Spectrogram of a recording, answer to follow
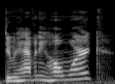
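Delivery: high, loud eager question; mocking the keener asking for homework; teacher's pet. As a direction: ask it like the keen kid nobody likes. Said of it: "the kid in the class who's like".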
